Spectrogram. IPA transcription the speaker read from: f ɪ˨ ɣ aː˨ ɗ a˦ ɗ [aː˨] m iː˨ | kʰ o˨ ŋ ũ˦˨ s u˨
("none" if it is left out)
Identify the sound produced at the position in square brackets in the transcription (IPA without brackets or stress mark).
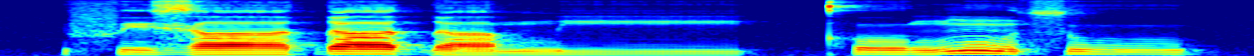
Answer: a˨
